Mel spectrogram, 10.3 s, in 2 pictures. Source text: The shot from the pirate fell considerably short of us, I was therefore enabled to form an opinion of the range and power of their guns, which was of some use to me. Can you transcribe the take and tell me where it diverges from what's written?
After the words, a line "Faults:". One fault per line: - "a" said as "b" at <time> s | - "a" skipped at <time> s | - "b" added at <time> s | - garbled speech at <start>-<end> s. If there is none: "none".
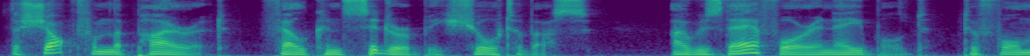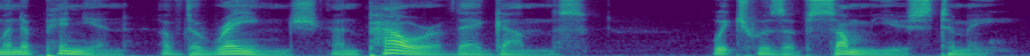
The shot from the pirate fell considerably short of us, I was therefore enabled to form an opinion of the range and power of their guns, which was of some use to me.
Faults:
none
